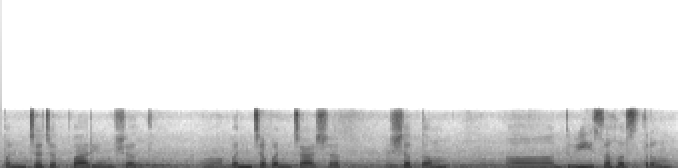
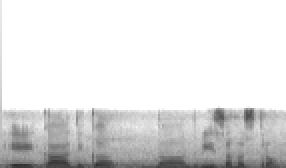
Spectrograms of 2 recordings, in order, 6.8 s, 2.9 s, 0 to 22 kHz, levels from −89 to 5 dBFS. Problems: constant background noise, continuous background conversations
